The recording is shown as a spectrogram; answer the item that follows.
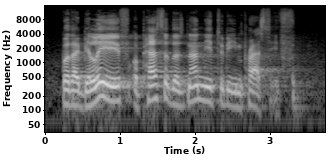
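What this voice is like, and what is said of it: Non-native English accent. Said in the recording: “my English still carries the accent of my first language”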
